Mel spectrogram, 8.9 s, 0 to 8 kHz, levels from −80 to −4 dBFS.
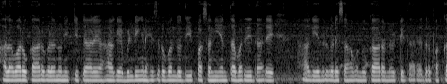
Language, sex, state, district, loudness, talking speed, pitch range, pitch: Kannada, male, Karnataka, Dakshina Kannada, -29 LUFS, 135 wpm, 150-155 Hz, 150 Hz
